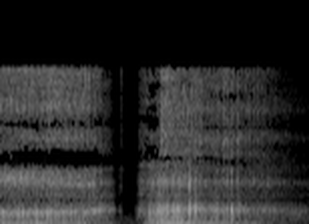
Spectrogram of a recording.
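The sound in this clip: Soft snoring from people dozing off, a faint, raspy breathing noise that fades out briefly, then swells back and drags on, with no voices.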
